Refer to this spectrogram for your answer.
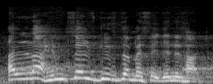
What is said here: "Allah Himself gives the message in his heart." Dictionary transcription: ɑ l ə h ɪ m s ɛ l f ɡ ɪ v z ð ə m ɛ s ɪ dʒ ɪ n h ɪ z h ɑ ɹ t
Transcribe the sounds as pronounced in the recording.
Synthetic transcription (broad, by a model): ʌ l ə h ɪ m s ɛ l f ɡ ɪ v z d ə m ɛ s ɪ dʒ ɪ n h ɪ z h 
